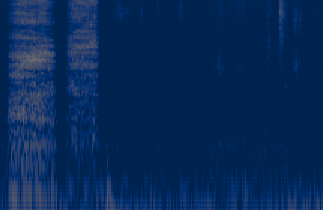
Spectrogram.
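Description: A gloved hand writes with yellow chalk on a small, solid slate chalkboard in a wooden frame. Two loud, bright scratching strokes come first, followed by a low tap and a stretch of faint, softer chalk scratches.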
